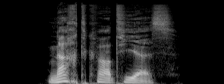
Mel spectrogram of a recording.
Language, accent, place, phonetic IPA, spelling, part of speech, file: German, Germany, Berlin, [ˈnaxtkvaʁˌtiːɐ̯s], Nachtquartiers, noun, De-Nachtquartiers.ogg
- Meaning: genitive singular of Nachtquartier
